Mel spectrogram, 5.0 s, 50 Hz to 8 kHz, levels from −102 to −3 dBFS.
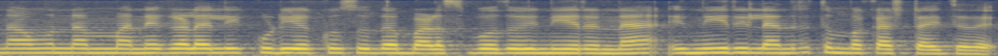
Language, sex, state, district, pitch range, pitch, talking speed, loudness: Kannada, female, Karnataka, Mysore, 215-225 Hz, 220 Hz, 170 wpm, -13 LUFS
